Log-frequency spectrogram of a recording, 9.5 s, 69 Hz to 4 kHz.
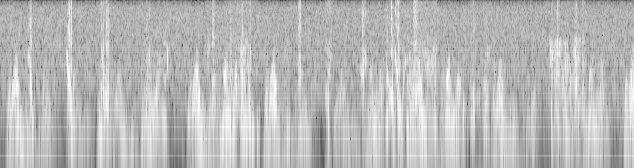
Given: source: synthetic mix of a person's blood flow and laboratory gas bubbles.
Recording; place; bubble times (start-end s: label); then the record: Doppler ultrasound of blood flow; precordium
0.41-0.54 s: bubbles
0.97-1.14 s: bubbles
1.46-1.67 s: bubbles
2.11-2.55 s: bubbles
3.10-3.28 s: bubbles
3.35-3.91 s: bubbles
4.46-4.54 s: bubbles
4.87-4.99 s: bubbles
5.39-5.51 s: bubbles
5.77-6.56 s: bubbles
6.92-7.00 s: bubbles
7.05-7.45 s: bubbles
7.50-7.57 s: bubbles
8.21-8.79 s: bubbles
From the record:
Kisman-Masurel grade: 232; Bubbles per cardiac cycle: several, 3 to 8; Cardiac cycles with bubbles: 50 to 99%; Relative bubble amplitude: moderate (0.250 to 0.450); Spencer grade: 3 (all of the cardiac periods contain showers or single bubble signals, but not dominating or overriding the cardiac motion signals); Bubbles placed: only in the low amplitude regions of the cardiac cycle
